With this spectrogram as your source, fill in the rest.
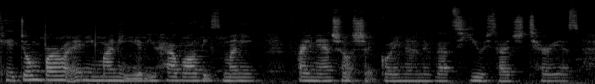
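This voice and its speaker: A fairly low-pitched woman at a fairly quick pace, flat and monotone, with audible room echo and noticeable background noise. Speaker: tarot reader. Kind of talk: tarot reading.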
